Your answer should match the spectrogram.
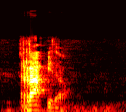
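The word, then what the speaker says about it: rápido: this one simple enough it has an accent mark Rapido and if it didn't have that accent mark what would the what stress syllable would get stressed the middle one be Rapido which isn't a word Rapido that's the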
